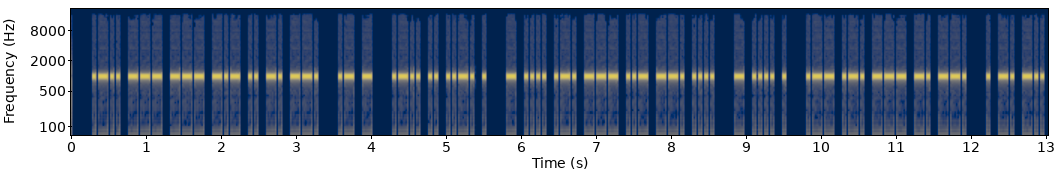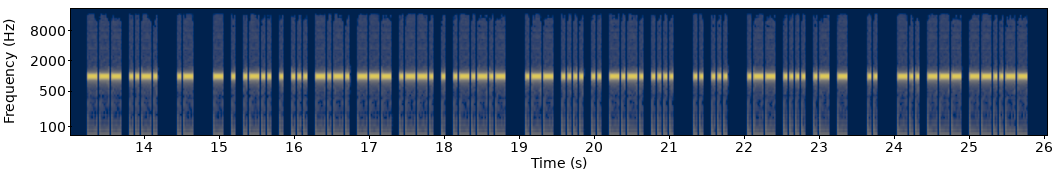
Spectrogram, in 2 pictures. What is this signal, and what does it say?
Morse code, heard as a keyed tone, about 30 wpm, 1000 Hz. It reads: LOOKING AT LIFE THROUGH THE WRONG END OF A TELESCOPE. WHICH IS WHAT I DO,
